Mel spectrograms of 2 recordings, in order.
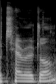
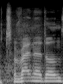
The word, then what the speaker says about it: Pteranodon: Polly here a little pterodon that we got yesterday or Pteranodon sorry I know always say it wrong uh and this thing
